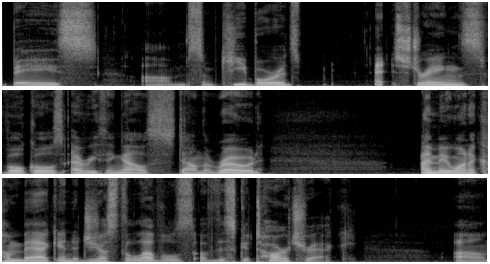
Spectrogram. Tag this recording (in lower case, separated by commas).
speech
